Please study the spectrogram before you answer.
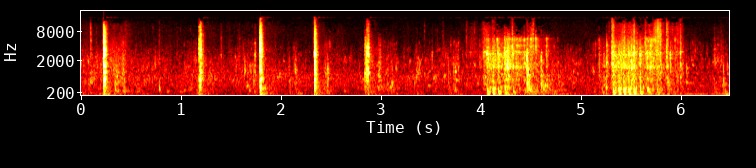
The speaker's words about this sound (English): I guess when I rocked the boat, I must have got a little water in the engine. I can fix it.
